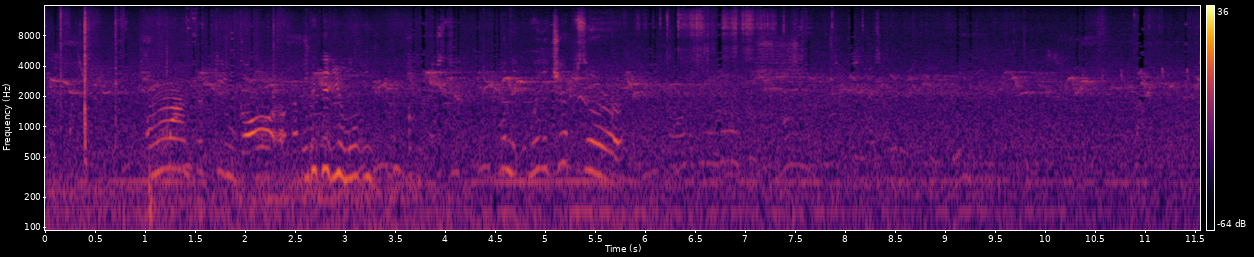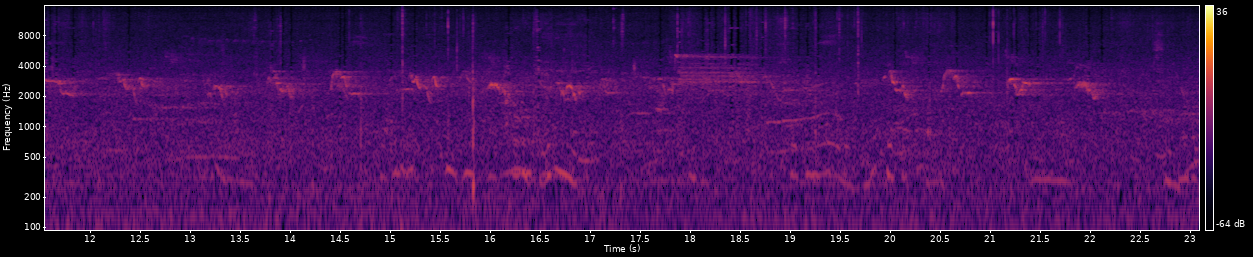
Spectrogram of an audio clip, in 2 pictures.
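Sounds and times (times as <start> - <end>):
birds chirping: 0.0 - 23.0
steady background noise: 0.0 - 23.0.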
